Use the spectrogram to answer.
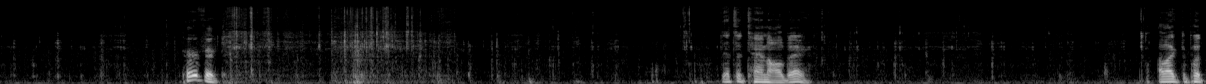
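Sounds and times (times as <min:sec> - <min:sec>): faint chewing: 0:00.0 - 0:12.0.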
